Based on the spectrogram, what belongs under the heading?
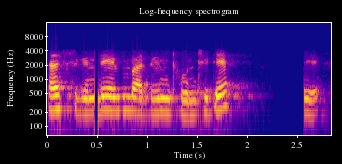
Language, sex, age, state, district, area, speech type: Bodo, female, 18-30, Assam, Kokrajhar, rural, conversation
